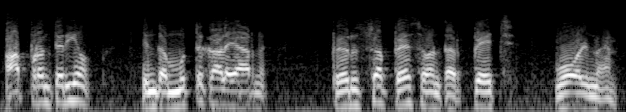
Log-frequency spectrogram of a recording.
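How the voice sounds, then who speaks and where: A defiant young village man, fairly high, boastful and quick to answer back. The sound is dull, like an old film track. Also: animated. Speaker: village son.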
